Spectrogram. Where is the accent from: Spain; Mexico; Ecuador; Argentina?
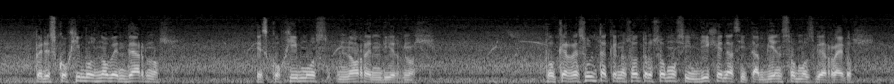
Mexico; Southeast; Nosotros, además de guerreros, somos indígenas mexicanos. Vivimos en las montañas del sureste mexicano, que viene siendo como el último rincón de este país.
